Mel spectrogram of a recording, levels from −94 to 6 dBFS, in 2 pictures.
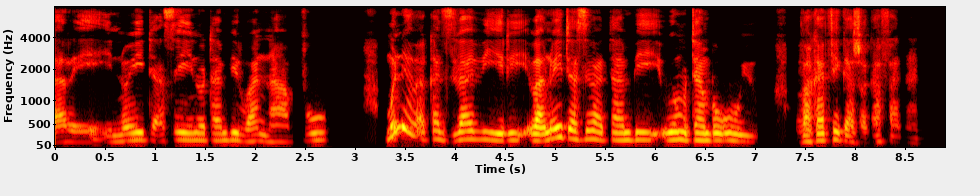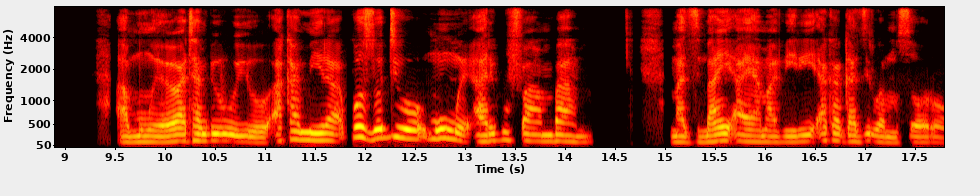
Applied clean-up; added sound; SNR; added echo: none; none; none; none.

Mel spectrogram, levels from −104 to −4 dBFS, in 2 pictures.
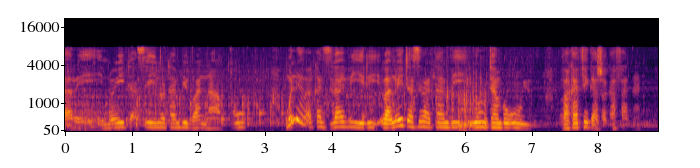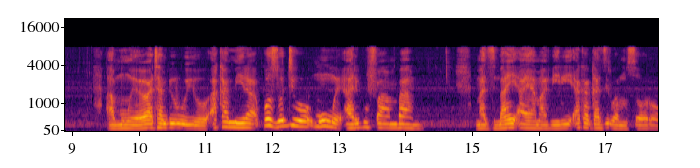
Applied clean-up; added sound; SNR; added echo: none; Toilet flush / Gurgling; 18 dB; none.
